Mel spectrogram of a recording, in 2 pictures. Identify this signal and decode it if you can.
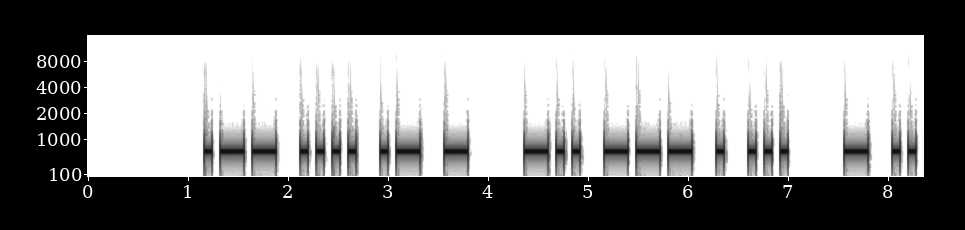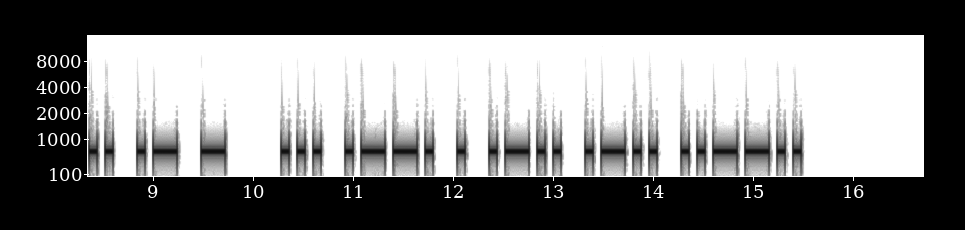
Morse code, heard as a keyed tone, about 16 wpm, 700 Hz. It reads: WHAT DOES THAT SPELL?
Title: Sentences from Top 1000 Words - Review Part 1 - 15wpm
